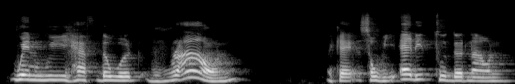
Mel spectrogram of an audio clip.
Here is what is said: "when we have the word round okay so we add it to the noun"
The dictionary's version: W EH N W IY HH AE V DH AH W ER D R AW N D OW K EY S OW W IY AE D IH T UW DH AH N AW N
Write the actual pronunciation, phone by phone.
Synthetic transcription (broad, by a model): W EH N W IY HH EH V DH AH W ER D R AW N OW K EY S OW W IY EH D IH T UW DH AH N AW N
